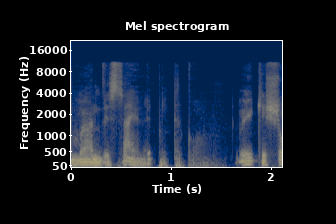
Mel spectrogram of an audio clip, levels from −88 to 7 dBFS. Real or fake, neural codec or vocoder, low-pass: fake; codec, 24 kHz, 1.5 kbps, HILCodec; 10.8 kHz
